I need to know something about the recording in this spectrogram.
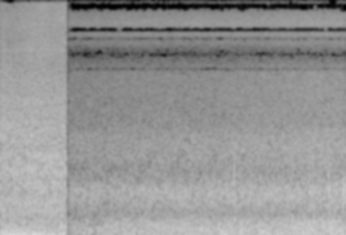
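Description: Muddy floodwater roars and churns in a torrent.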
